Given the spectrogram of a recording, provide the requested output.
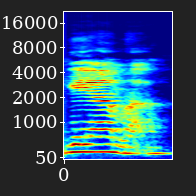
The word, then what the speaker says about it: gamma: Alpha, beta, and then we have gamma, which is your G. Gamma. It's always going to be hard as in God. Never a soft G. Remember I told you. No soft G sound, no J in the Greek, okay?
